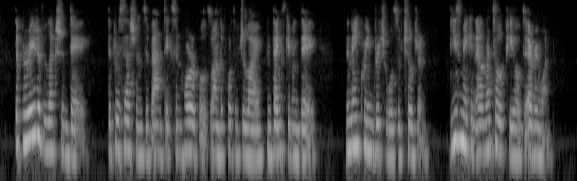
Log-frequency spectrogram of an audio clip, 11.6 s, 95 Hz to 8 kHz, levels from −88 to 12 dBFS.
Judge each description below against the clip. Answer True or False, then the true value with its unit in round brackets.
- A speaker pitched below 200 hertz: True (190 Hz)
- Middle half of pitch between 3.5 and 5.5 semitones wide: False (2.6 semitones)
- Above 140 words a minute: True (170 wpm)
